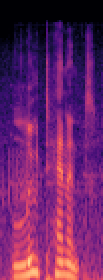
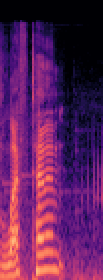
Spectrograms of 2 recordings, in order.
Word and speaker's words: lieutenant: pronounce the word Lieutenant Lieutenant I don't know why people pronounce as left tenant there's no F in the word true 5' 7 isn't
